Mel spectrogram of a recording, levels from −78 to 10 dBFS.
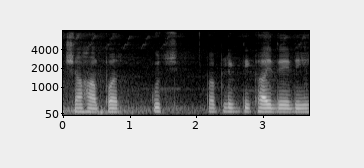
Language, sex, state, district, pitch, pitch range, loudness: Hindi, male, Chhattisgarh, Bilaspur, 130 Hz, 125-130 Hz, -19 LUFS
